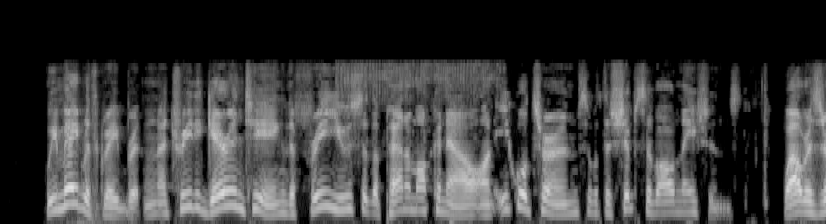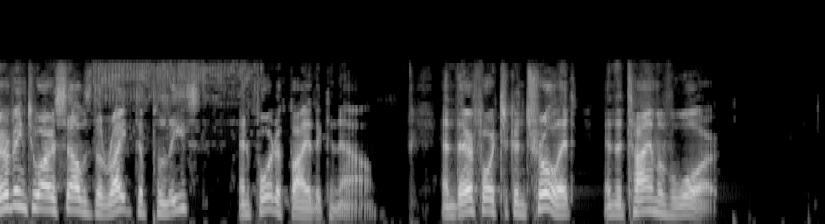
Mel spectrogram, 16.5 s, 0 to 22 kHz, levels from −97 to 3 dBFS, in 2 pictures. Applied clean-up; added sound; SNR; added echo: classical method spectral subtraction.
